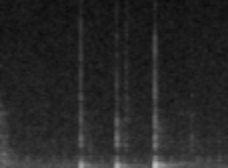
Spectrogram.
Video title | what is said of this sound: I Just Unboxed The PERFECT Car Sound System *I Think* | you will hear how safe and how insulated this is, how properly well put together this is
